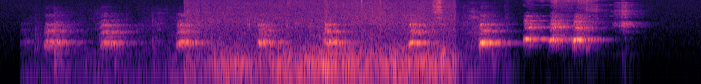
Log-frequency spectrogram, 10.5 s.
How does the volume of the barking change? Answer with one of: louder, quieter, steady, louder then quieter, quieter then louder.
louder.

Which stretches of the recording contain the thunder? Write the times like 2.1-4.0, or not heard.
2.8-6.8.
